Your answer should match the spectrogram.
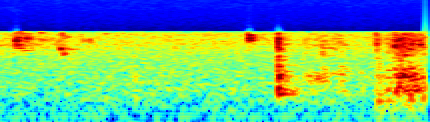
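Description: A few light ticks and clicks from a plastic milk jug being handled as milk is poured into a glass bowl, over a steady hiss; the clicks grow louder about one and a half seconds in.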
